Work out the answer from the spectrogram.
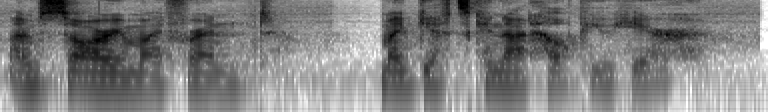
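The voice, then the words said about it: Deep-voiced character voice. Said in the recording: “in his deep voice. He's a large Native American man”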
